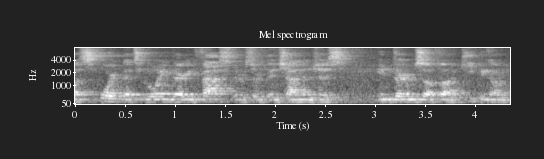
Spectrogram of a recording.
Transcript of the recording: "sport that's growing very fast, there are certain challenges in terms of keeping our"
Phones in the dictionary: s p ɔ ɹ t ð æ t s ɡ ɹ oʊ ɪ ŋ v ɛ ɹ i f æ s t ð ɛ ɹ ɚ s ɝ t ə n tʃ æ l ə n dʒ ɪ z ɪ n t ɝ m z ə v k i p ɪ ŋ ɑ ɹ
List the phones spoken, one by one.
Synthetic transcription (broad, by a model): s p ɔ ɹ t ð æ t s ɡ ɹ oʊ ɪ ŋ v ɛ ɹ i f æ s t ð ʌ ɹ s ɝ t n tʃ æ l ə n dʒ ɪ z ɪ n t ɝ m z ə v k i p ɪ ŋ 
